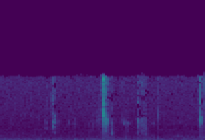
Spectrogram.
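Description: Faint chewing of food by someone eating, soft mouth sounds with a few small crunchy clicks over a quiet, steady background and no talk.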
